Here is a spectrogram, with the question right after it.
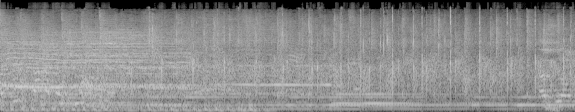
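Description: A crowd rises and cheers loudly, with shouts, whoops and clapping blending into a dense roar, while excited voices cut through and the noise gradually thins toward the end.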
